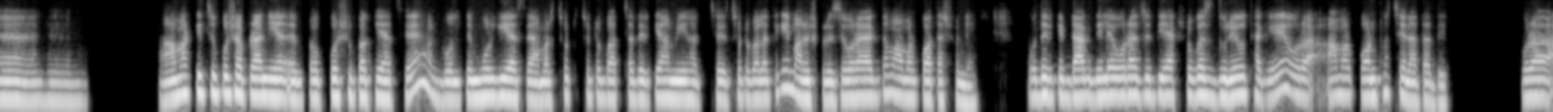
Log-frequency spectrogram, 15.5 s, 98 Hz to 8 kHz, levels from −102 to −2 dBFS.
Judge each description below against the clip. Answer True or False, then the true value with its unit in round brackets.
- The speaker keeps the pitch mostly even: True (1.8 semitones)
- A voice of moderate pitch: True (175 Hz)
